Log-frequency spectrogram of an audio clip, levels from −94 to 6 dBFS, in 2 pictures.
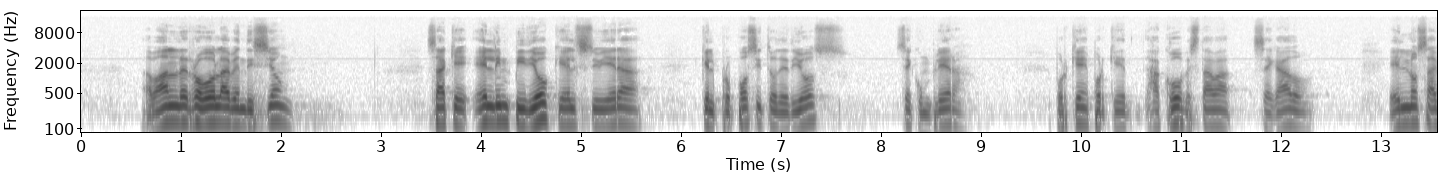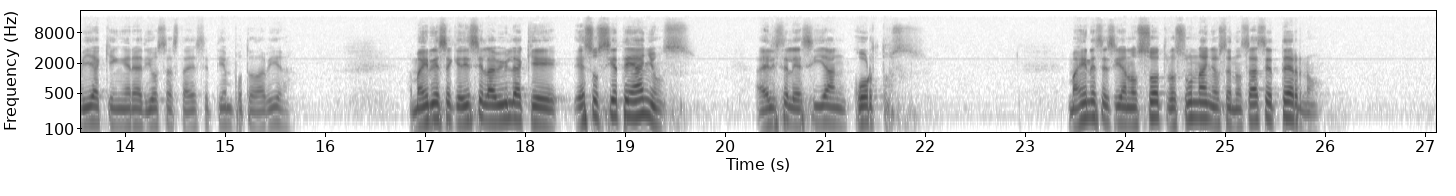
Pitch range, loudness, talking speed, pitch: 115-140 Hz, -32 LUFS, 135 wpm, 130 Hz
